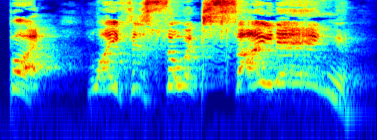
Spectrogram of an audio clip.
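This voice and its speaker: A reader voicing a loud, wild, exuberant boy shark in a children's storybook. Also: very high-pitched, animated, takes it slowly, vocal fry, echoey room, pitched above the performer's own voice, full character voice. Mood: exuberant, shouting. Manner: shouting, bellowing enthusiasm. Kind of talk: animated children's storybook read-aloud.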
